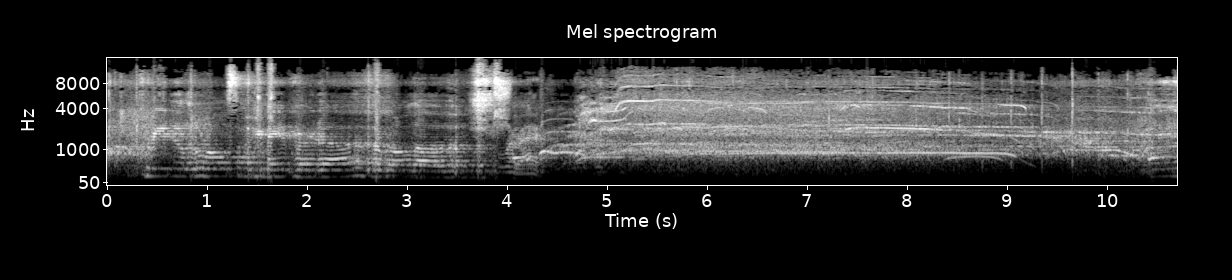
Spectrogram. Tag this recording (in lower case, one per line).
speech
